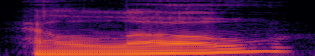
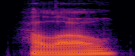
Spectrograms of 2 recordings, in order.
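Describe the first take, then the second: First: It is said more slowly. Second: It is said at a normal pace.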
